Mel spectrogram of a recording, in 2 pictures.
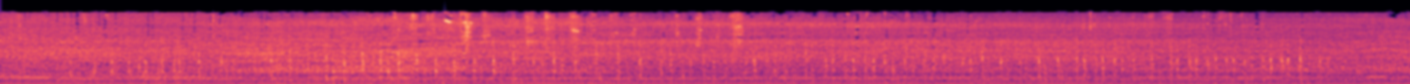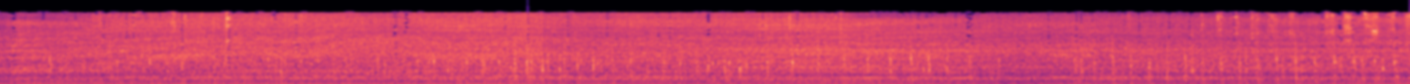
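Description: Diesel engine of a small earthmoving machine running steadily, with a few sharp clicks.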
